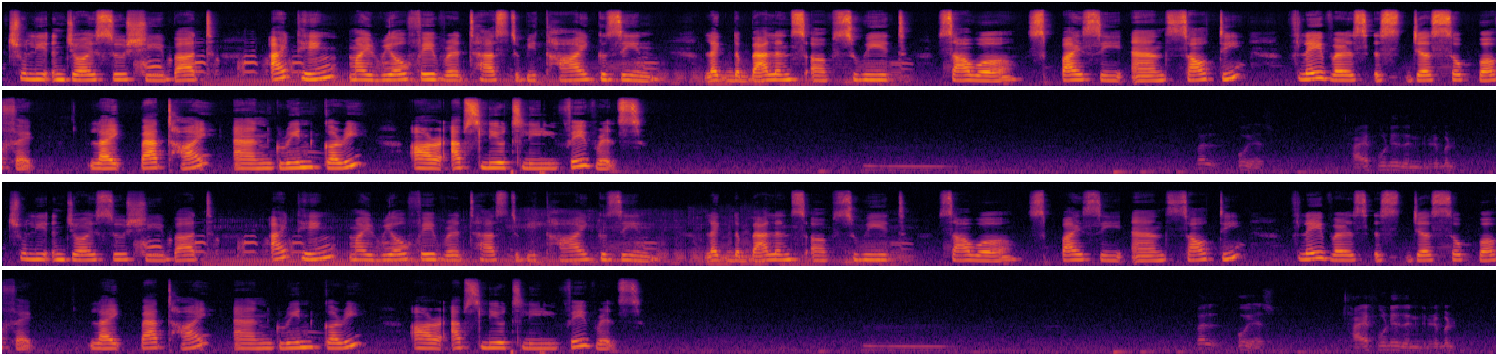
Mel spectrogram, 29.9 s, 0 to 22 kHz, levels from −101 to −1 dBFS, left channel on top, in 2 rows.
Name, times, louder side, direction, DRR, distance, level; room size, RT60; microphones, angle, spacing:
voice 1, 0.0-2.0 2.7-6.6 7.0-8.9 9.4-12.4 12.9-15.3 15.8-18.5 19.0-21.3, left 7 dB, 45° left, 0.4 m, -35 dB
sound 1, 1.1-3.2 3.5-4.2 5.8-6.6 8.2-9.1 9.4-9.7 11.8-12.4 14.0-15.0 17.4-18.2, left 4 dB, 65° left, 1.3 m, -54 dB
sound 2, 2.0-9.2, right 1 dB, 65° right, 1.6 m, -56 dB
voice 2, 23.5-24.5 26.9-27.7 28.4-29.5, right 2 dB, 85° right, 7.9 m, -60 dB
head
